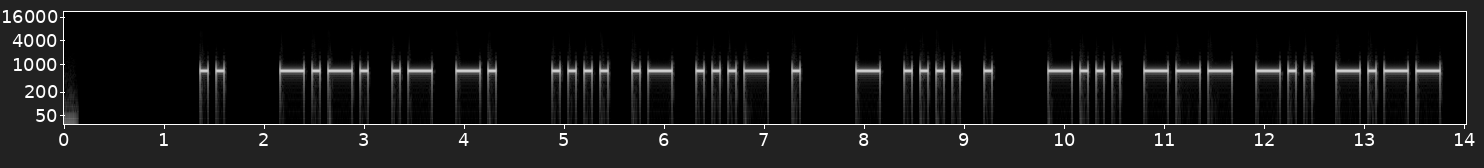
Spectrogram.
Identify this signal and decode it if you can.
Morse code, heard as a keyed tone, about 15 wpm, 700 Hz. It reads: I CAN HAVE THE BODY
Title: Sentences from Top 1000 Words - Review Part 2 - 15wpm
